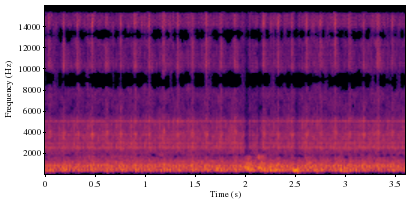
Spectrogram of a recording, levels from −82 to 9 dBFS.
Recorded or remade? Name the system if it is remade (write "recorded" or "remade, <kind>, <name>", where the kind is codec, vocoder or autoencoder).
remade, vocoder, Vocos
